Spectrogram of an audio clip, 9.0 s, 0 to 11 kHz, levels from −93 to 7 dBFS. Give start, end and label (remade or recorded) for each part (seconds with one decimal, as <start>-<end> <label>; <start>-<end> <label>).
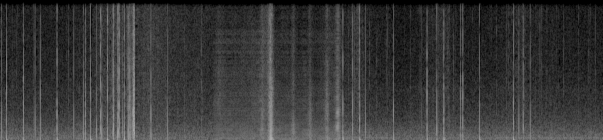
0.0-3.2 recorded; 3.2-5.1 remade; 5.1-9.0 recorded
